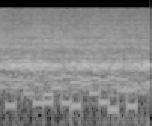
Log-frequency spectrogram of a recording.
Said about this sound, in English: Let's go ahead and spin that Wheel of World Building.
